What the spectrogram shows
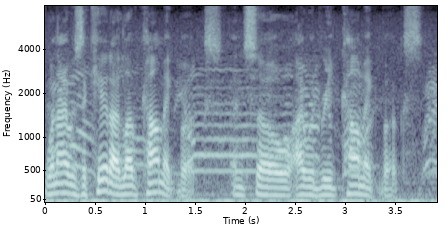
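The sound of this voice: A man's slightly mellow voice with lively intonation at a moderate pace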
